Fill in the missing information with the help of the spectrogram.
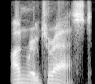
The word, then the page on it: unredressed: American English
